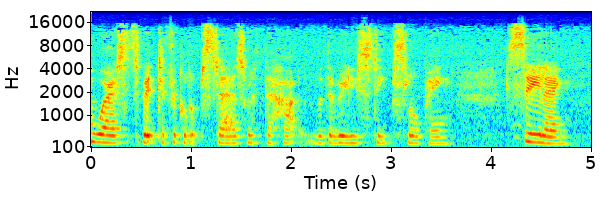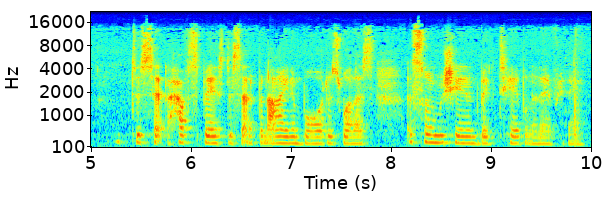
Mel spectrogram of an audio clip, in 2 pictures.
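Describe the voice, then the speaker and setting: A woman chats casually from her living room, her voice hoarse and croaky from a cold, with a gravelly rasp. She rambles through her plans, correcting herself and filling pauses with ums. Her pitch sits in a middle range. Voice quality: croaky, husky. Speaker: knitting vlogger. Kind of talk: casual vlog chat. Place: home living room with wood stove.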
